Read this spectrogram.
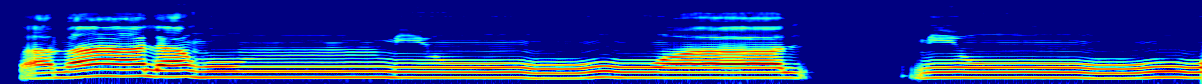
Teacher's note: واو متحركة لكن ما عليها شدة، فإذا إدغامها ناقص. فهذا النون الحرف اللي هو أدغم مع الواو بس شنو الغنة مالته موجودة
